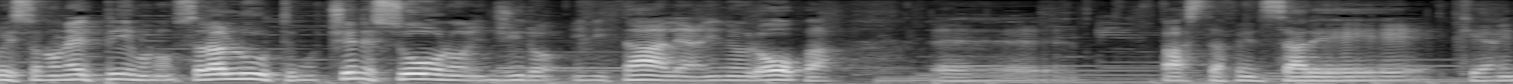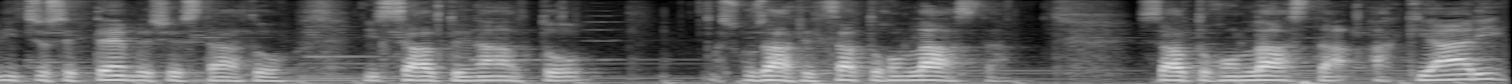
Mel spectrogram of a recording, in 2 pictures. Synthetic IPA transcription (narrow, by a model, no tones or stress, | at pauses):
kwest̪ononɛilpɾiːmononsaɾalːult̪imot͡ʃenesoːnoind͡ʒiːɾoinit̪aːljainewɾɔːpa | b̥ast̪apensaːɾekʰeainit̪sjoset̪ːɛmbɾet͡ʃɛst̪aːt̪oilsalt̪oinalt̪o | skuzaːt̪eilsalt̪okonlast̪a | salt̪okonlast̪aːk̟ːjaːɾi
